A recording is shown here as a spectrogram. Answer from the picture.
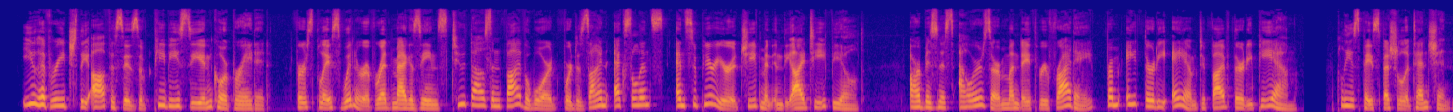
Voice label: Hip and Trendy Dry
